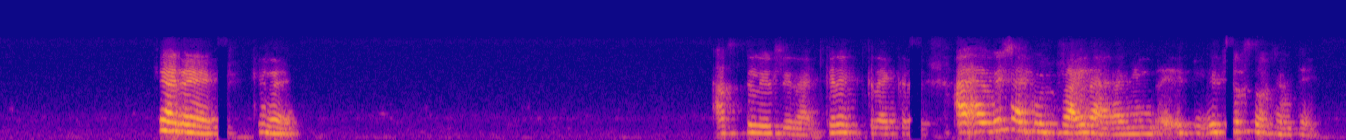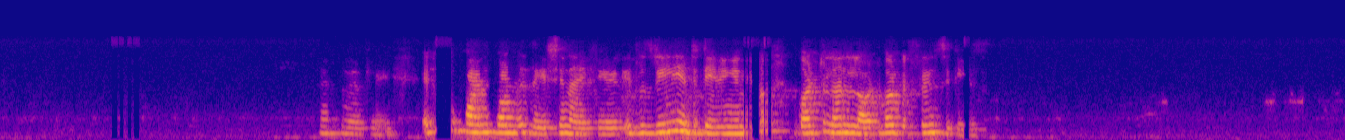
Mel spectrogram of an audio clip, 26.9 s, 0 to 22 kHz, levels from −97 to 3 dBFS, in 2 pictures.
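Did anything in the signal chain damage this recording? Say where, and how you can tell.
Yes. At the codec stage, the AMR wideband (HD Voice) codec leaves everything rough and raspy throughout, which fits its low 8.85 kbit/s mode.

On the network side, there are lost AMR speech frames at 2.17, 9.09, 12.25 (just before "so tempting"), 14.84, 17.81, 20.89 and 23.09 s. Each one is a gap where the decoder reuses its last good frame with falling gain, so the sound drops to near silence within two frames and the voice comes back weak or rough for a moment.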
